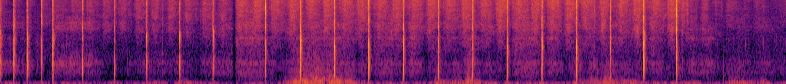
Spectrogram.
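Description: Hands tap and slap rapidly on a person's head.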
